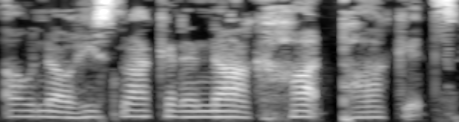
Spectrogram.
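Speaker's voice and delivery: soft, slow, hushed, drawn-out weird voice. Retelling a comic's joke bit: Jim Gaffigan's weird audience voice. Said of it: "he's doing this little weird audience voice".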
